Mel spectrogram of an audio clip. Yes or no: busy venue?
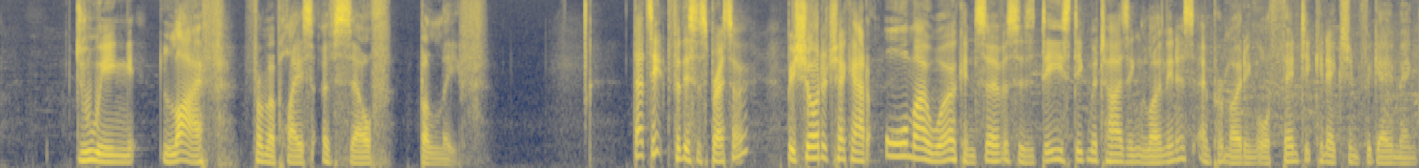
yes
